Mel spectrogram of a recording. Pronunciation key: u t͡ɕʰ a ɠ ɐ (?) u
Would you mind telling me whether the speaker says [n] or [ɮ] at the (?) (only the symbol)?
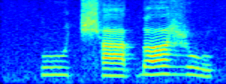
ɮ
